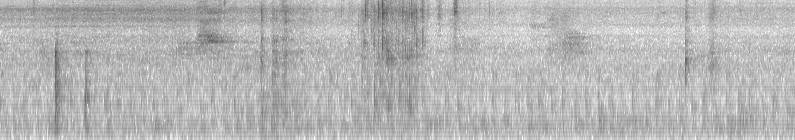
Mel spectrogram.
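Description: Milk pours into tea simmering in a pot, a soft, continuous liquid trickle with a few small splashes and clinks near the start, fairly quiet and close.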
